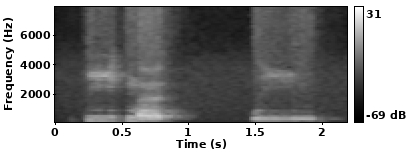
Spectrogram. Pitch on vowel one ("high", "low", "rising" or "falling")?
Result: high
